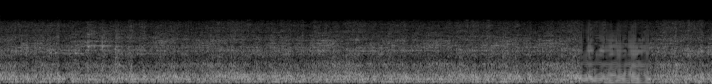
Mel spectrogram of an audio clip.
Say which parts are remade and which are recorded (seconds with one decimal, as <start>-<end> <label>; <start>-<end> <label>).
0.0-5.8 recorded; 5.8-6.5 remade; 6.5-7.1 recorded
